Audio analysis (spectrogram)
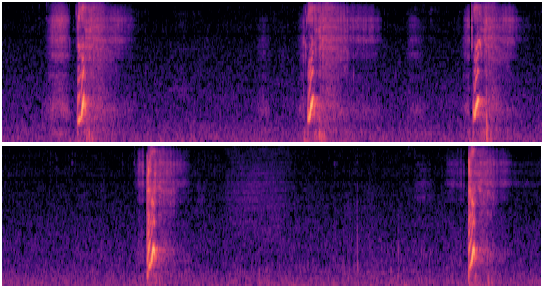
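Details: A sleeping Staffordshire Bull Terrier puppy on a couch, dreaming with eyes half open, gives five short, breathy, half-swallowed woofs, spaced unevenly a few seconds apart; the room is quiet between them.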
